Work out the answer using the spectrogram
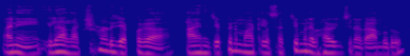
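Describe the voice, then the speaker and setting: Man, narrator, devotional epic reading, measured, mellow voice, dry sound. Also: medium pitch, fairly even intonation, no room sound.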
